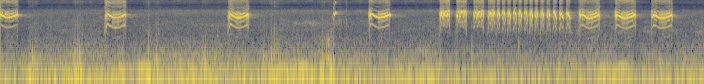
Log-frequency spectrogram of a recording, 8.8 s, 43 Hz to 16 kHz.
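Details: Lure recording of a sogon for provoking other sogon into singing and agitation, its 'cuit cuit' calls heard as repeated high looping whistled chirps roughly every 1.5 seconds, then a fast rattling trill and more chirps in quick succession.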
